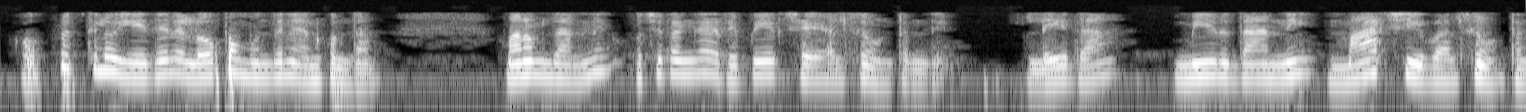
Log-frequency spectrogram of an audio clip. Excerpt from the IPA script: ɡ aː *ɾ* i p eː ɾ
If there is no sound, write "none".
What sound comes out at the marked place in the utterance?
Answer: ɾ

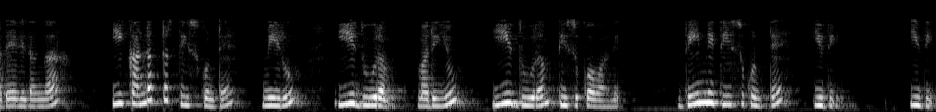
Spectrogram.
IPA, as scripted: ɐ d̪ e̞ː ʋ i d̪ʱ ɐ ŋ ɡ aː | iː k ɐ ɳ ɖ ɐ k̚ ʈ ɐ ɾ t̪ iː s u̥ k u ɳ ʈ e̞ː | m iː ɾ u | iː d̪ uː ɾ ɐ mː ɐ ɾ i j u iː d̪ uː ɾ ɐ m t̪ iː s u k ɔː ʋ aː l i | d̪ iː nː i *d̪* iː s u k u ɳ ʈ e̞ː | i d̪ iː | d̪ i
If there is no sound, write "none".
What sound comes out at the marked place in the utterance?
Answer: t̪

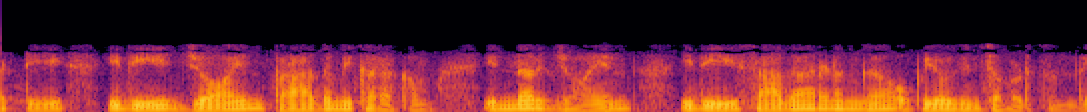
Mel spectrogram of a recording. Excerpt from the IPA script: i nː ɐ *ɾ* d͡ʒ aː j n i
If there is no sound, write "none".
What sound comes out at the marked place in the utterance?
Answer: ɾ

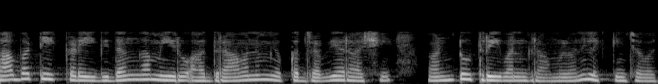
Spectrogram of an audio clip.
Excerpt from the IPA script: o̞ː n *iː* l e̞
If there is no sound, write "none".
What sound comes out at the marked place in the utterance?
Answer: i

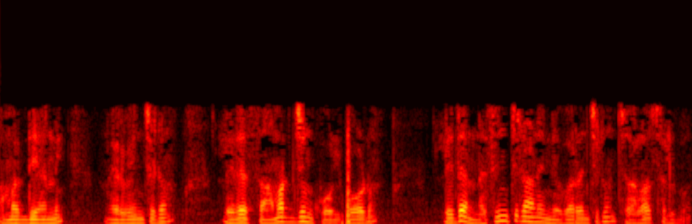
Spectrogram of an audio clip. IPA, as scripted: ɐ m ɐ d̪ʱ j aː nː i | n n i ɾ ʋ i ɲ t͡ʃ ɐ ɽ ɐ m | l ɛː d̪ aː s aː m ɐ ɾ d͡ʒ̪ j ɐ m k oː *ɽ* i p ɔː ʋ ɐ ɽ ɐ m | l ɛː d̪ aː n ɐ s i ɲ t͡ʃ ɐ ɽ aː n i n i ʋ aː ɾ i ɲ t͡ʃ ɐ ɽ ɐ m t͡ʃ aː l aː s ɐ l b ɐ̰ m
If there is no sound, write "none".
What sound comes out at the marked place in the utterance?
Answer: l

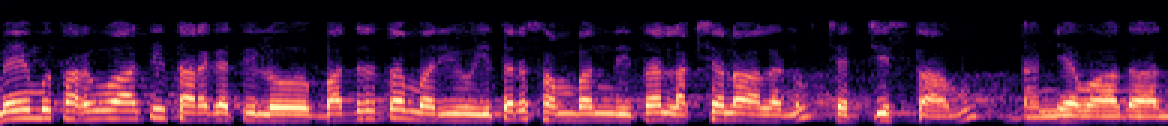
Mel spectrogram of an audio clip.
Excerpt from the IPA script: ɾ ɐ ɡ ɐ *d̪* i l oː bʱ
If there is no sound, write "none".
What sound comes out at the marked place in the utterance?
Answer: t̪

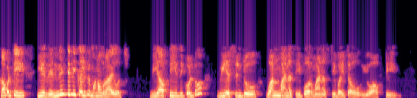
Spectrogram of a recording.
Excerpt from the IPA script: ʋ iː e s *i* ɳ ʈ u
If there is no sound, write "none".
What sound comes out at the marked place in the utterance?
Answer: i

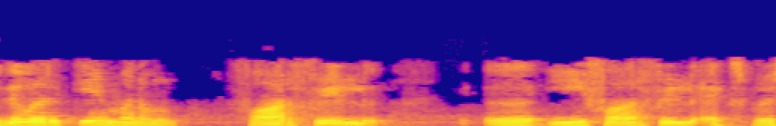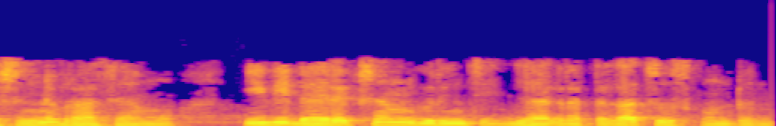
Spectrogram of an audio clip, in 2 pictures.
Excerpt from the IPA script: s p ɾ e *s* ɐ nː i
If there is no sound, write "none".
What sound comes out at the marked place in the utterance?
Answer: ʂ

